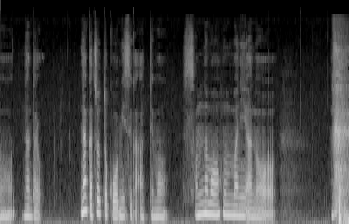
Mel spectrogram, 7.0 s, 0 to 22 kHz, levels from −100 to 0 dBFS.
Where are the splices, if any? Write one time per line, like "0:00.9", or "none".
none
